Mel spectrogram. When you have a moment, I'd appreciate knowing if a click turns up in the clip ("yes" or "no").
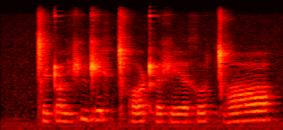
yes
